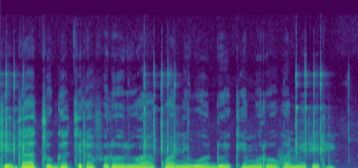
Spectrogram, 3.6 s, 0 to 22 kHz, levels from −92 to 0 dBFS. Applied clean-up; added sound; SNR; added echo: neural mask model RNNoise.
